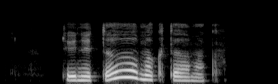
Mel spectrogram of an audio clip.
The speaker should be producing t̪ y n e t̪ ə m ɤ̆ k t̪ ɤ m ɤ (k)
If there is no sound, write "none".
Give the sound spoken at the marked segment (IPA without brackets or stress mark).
k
